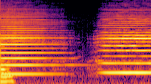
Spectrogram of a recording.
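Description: Violin bowed, playing two single long notes: open A string, fading away just after a second in, then a slightly higher B stopped with the first finger on the A string, held to the end.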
